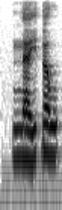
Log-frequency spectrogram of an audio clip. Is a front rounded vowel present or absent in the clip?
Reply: absent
